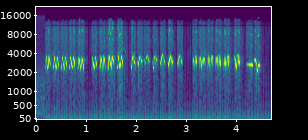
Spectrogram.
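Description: Small bird chirping: quick high twittering notes in fast runs of several, with short breaks between the runs, over a faint steady hum.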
